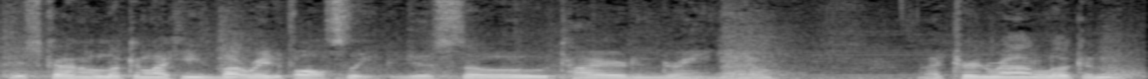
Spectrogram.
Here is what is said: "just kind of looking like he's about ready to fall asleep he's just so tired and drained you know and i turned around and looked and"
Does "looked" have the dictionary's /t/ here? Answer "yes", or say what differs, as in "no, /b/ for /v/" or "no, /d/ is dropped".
no, /t/ is dropped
